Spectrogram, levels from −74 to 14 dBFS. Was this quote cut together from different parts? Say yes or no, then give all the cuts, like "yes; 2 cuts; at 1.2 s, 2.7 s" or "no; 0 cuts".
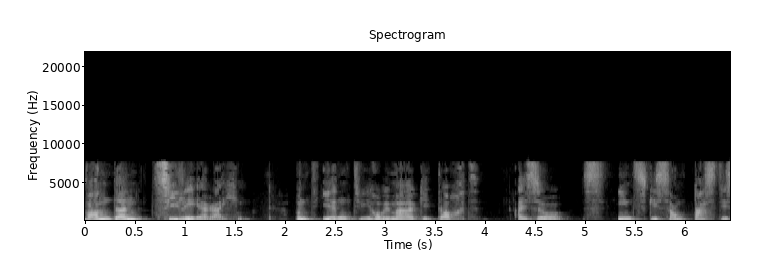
no; 0 cuts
